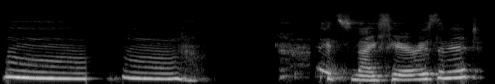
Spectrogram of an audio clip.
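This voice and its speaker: A woman playing a genteel former fiancée in 1940s radio comedy style, coy and gently chiding. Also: high-pitched, lively intonation, very slow, full character voice. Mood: hospitable.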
